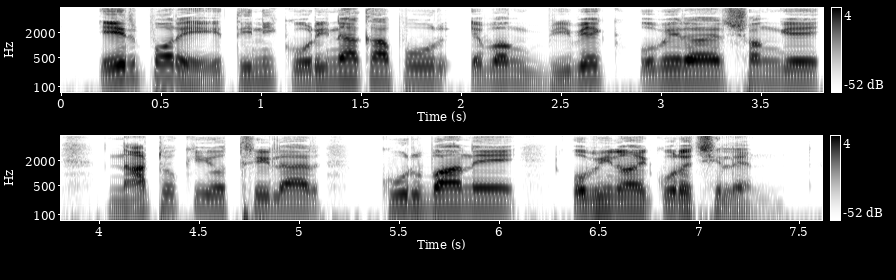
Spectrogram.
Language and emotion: Bengali, neutral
